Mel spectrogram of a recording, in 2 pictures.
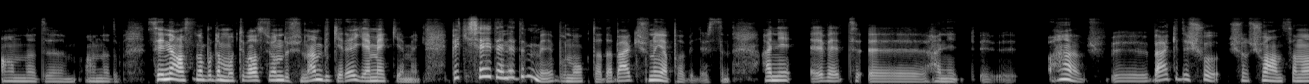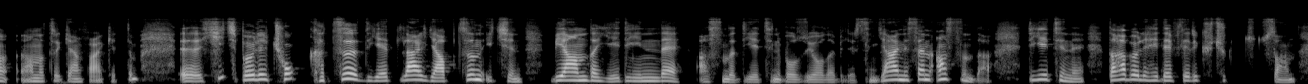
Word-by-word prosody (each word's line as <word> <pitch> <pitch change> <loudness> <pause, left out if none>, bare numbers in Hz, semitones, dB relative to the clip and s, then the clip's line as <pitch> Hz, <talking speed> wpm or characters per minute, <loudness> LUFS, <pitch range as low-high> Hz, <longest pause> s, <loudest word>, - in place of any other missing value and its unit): Anladım. 135 -3 -7
Anladım. 140 -1 -9 0.3
Seni 235 +2 +9
aslında 210 +1 +5
burada 210 0 +2
motivasyonu 190 +2 +3
düşüren 205 +4 +2
bir 190 - -4
kere 180 +4 +1
yemek 165 -2 +3
yemek. - - -8 0.2
Peki, 300 +2 +2
şey 365 +1 +7
denedin 320 +4 +1
mi 145 +6 -2
bu 150 -1 -5
noktada? 140 -4 -5
Belki 175 +2 +3
şunu 205 -1 +3
yapabilirsin. 195 - -1 0.3
Hani, 190 0 +3 0.2
evet, 160 -1 -1
eee, 130 -2 -4
hani, 135 -2 -5 0.2
t - - -13
e - - -17 0.3
ha 225 - +2
ş - - -12
eee, 150 +1 -8
belki 230 +4 +1
de 230 - -2
şu 205 -5 -2
şu 175 -1 -6
şu 190 - 0
an 165 -3 +3
sana 155 0 -1
anlatırken 140 -3 -5
fark 65 - -4
ettim. - - -8 0.4
Eee, 150 -1 +3
hiç, 290 - -1
böyle, 225 +3 +4
çok 250 +4 0
katı 230 +3 +2
diyetler 180 +5 +2
yaptığın 160 +8 +2
için 150 -8 -3 0.3
bir 195 - +2
anda 190 -1 +5
yediğinde 155 0 -2 0.2
aslında 120 -3 -6
diyetini 115 0 -7
bozuyor 115 -1 -6
olabilirsin. 110 -4 -11
Yani, 210 0 +3
sen 225 +1 0
aslında 235 +2 -3 0.4
diyetini 200 -11 -3 0.2
daha, 225 +4 +3
böyle, 210 -3 -1
hedefleri 180 0 -3
küçük - - -6 0.2
tutsan, - - -9
175 Hz, 145 wpm, -22 LUFS, 145-210 Hz, 0.4 s, Seni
